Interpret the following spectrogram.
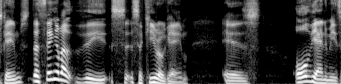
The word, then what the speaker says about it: Sekiro: Sekiko? The Sekiro. Sekiro. That sounds better than whatever I was trying to say.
